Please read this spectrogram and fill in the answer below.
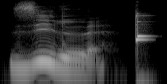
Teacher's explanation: Com o som do L bem alto no céu da boca.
